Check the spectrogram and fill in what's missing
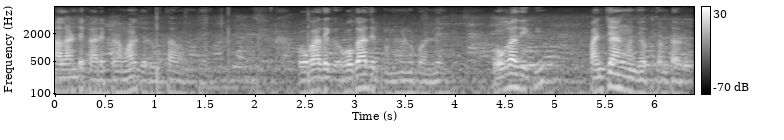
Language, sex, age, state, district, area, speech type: Telugu, male, 45-60, Andhra Pradesh, Bapatla, urban, spontaneous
